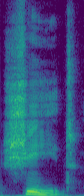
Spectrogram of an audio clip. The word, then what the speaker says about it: sheet: А это sheet, обязательно звук и тянем.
